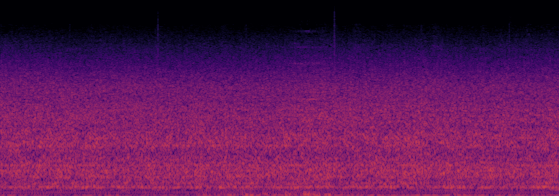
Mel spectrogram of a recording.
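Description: Steady, even background hiss with a faint low hum. No other event stands out.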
